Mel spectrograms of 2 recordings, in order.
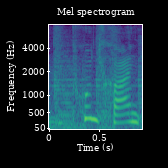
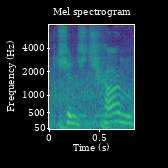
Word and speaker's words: Пхенчхан: Ви можете вимовити столицю, де зараз проходять Олімпійські ігри? Ні, напевно. Пхуньхан чи як? Чи... А так. В Кореї сложне названня Пхенчхан, так-то так. Чинчхан. Чинчхан. Пхенчхан.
